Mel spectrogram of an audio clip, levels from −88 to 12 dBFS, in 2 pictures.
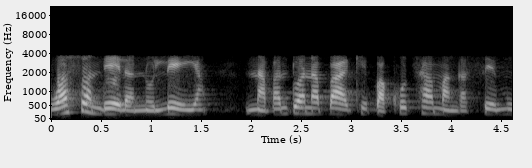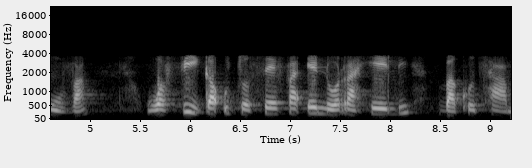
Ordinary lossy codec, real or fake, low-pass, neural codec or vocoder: none; real; 3.6 kHz; none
